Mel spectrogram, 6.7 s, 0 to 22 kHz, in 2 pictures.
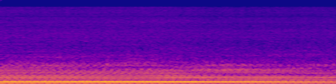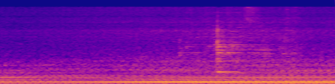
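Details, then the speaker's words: Plymouth with 392 Hemi and 9-inch rear end, in gear at light throttle: steady deep drone with regular pulsing wobble about three beats a second; new tires visibly hopping, driveline smooth, bent rear axles suspected. "there's almost you can almost see a hop there you hear it that tire is bouncing these tires are brand new"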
